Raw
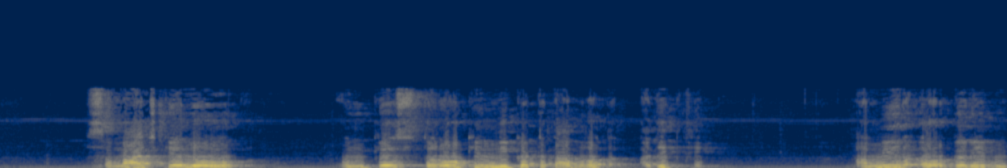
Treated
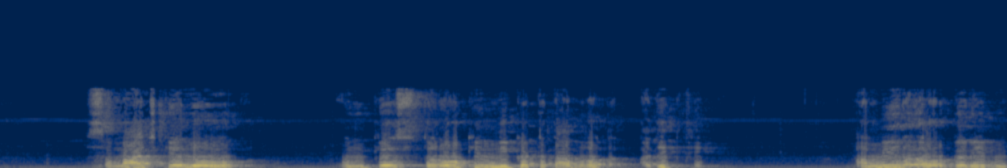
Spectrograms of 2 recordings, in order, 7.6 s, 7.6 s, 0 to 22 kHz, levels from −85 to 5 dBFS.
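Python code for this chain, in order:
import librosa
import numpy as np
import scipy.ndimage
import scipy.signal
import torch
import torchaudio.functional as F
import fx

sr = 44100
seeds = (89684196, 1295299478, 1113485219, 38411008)

y = fx.pre_swell(x, sr, db_per_s=26.0, at=(6.46, 7.05))
y = y * 10.0 ** (-4.5 / 20.0)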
